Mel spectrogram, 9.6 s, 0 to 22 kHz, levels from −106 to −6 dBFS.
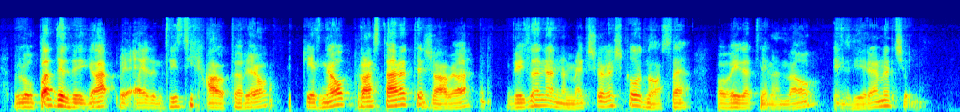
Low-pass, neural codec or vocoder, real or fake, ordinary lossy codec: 10.8 kHz; codec, 24 kHz, 1.5 kbps, HILCodec; fake; Opus, 16 kbps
